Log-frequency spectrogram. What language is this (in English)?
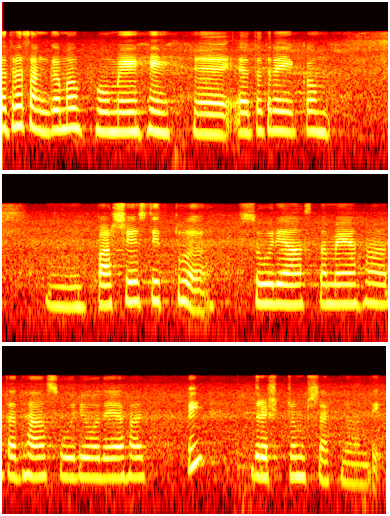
Sanskrit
